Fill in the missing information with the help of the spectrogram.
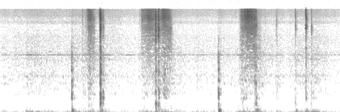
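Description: Fingertips type slowly on the black plastic keys of a gold metal-look laptop with a hollow body, with brief touchpad use in between. Soft, short clicks with a low thump come through spaced apart, alongside a couple of longer, brighter brushing swishes. All of it plays quietly over a faint steady background hiss.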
